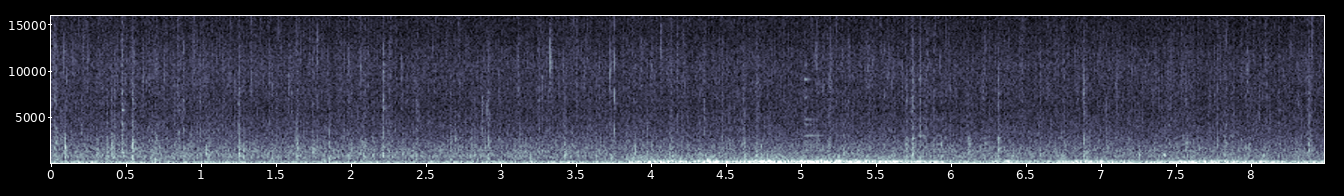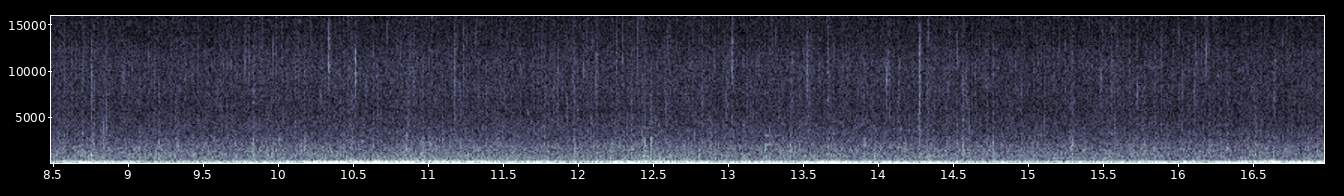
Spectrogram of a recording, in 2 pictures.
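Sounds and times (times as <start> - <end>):
rain falling steadily and densely: 0.0 - 16.9
low rumbling thunder: 3.7 - 16.9.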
